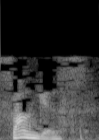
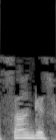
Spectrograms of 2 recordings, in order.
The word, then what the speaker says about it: Tsongas: Anyway, one of the more heated arguments came when Bill Clinton said that Paul Tsongas, besides having a silent T to start his name, well, if he were president, he would allow construction of hundreds of nuclear power plants.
